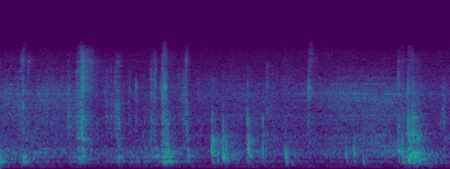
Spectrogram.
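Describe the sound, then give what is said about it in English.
A front door unlocked with a key and swung open: a run of sharp metallic clicks, rattles and knocks, irregular and moderately loud, with no talk over them. “Here's the front door key. See if you can work it. Well, I know how it works. You go ahead and open it.”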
